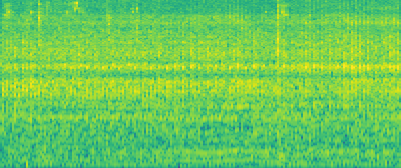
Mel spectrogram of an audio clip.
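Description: A car engine idling steadily, with a steady high-pitched drone over it.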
